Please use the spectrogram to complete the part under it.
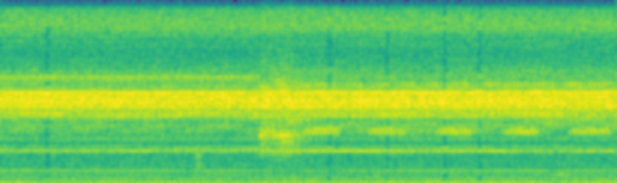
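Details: Night crickets just after rain keep up a continuous high trilling hiss, with one brief brighter burst near the two-second mark and a low steady hum beneath.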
